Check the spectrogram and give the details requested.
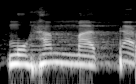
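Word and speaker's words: محمدا: Contoh di dalam azan, ashadu anna Muhammadar Rasulullah. Kenapa Muhammadar? Karena ada anna, ashadu anna muhammadar rasulullah. Kalau tidak ada anna berarti bacanya Muhammadur.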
